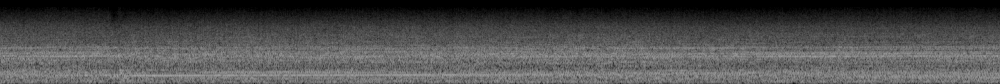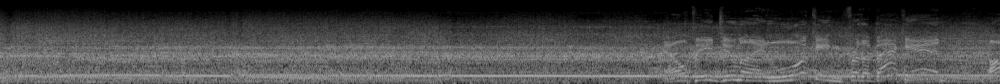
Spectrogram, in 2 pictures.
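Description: A NASCAR Pinty's Series stock car's V8 engine, heard from inside the cockpit, running at a steady high pitch under full throttle down a long straight. From about three seconds before the end the pitch swoops down and up several times as the driver brakes and downshifts for the corner.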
